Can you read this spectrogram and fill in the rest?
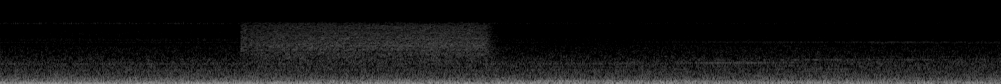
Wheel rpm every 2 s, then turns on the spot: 0, 0, 0, 0, 0.
none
